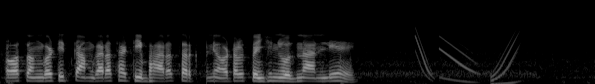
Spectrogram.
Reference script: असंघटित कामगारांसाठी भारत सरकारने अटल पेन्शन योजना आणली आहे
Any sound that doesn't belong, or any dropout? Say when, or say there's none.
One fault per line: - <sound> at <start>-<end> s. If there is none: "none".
- dropout at 2.0-2.1 s
- chirp at 4.1-5.3 s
